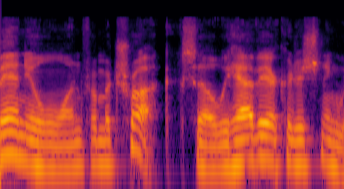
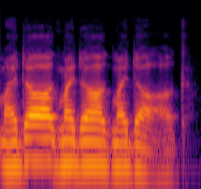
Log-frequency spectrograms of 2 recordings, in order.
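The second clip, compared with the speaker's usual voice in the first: mock panicked, drawn-out cry, repeating herself. Retelling a passenger wigging out over her dog on a plane: imitating a panicking woman. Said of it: "she starts wigging out".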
